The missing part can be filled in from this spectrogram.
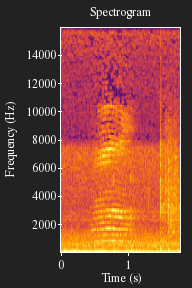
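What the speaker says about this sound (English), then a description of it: "There's Kitty. Hello, Kitty" A faint cat meow inside the horror video game The Evil Within 2, a soft drawn-out cry low in the mix over steady background ambience.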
